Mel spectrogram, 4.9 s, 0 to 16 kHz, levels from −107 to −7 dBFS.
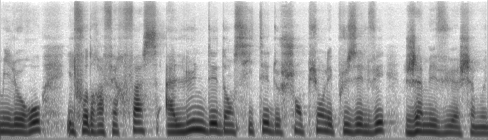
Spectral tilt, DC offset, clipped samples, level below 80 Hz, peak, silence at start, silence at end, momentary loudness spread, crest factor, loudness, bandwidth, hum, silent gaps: -6.5 dB/octave; under 0.1%; under 0.1%; -74 dBFS; -10 dBFS; 0 s; 0 s; 7 LU; 16 dB; -28 LUFS; 15.5 kHz; none; none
